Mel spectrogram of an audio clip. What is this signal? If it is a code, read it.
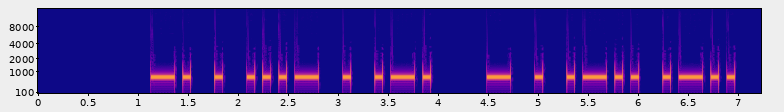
Morse code, heard as a keyed tone, about 15 wpm, 700 Hz. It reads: NEVER TELL
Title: Sentences from Top 900 Words 15wpm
